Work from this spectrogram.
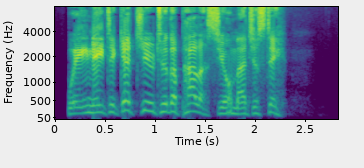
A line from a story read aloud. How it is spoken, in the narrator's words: said, bellowing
